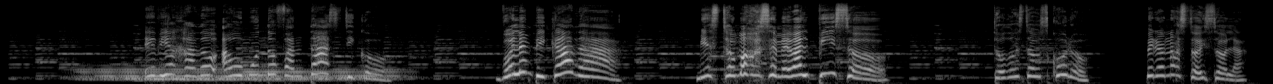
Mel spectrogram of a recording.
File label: Acting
